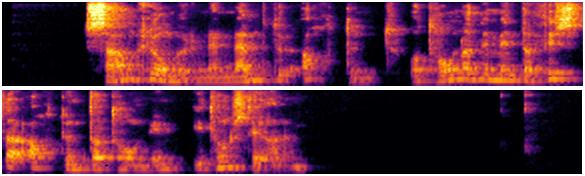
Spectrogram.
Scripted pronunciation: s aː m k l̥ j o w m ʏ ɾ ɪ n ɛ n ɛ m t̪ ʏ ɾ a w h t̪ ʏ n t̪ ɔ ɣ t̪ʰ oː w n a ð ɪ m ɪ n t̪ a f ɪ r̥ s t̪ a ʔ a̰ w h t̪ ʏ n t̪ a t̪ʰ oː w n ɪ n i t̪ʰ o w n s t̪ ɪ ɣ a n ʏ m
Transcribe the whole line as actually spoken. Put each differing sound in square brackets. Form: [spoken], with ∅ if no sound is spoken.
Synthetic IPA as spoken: s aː m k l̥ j o w m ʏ ɾ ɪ n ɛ n ɛ m t̪ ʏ ɾ a w h t̪ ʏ n t̪ ɔ ɣ t̪ʰ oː w n a ð ɪ m ɪ n t̪ a f ɪ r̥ s t̪ a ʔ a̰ w h t̪ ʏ n t̪ a t̪ʰ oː w n ɪ n i t̪ʰ o w n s t̪ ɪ ɣ a n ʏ m

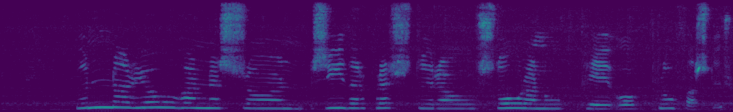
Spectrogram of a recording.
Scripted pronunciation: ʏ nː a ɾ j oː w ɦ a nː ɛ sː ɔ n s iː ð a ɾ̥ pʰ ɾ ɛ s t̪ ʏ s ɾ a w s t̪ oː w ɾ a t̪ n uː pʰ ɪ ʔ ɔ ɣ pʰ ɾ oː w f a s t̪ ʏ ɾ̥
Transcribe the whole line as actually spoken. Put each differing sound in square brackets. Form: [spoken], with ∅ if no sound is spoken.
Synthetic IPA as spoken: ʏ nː a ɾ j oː w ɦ a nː ɛ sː ɔ n s iː ð a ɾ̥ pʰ ɾ ɛ s t̪ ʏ [∅] ɾ a w s t̪ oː w ɾ a [∅] n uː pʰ ɪ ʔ ɔ ɣ pʰ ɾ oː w f a s t̪ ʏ ɾ̥

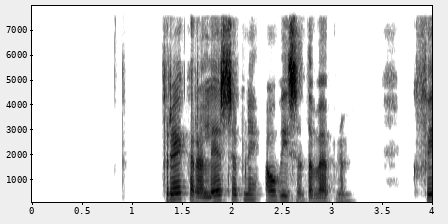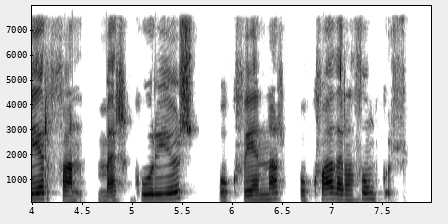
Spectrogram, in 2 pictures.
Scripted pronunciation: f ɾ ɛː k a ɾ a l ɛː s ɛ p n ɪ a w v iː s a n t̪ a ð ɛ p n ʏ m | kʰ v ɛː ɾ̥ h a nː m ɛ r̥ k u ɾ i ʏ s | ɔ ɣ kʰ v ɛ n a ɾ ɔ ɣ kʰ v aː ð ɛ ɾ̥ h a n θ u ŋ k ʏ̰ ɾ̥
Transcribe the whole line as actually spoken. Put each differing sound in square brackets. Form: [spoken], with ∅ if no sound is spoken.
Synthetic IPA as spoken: f ɾ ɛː k a ɾ a l ɛː s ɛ p n ɪ a w v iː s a n t̪ a [v] ɛ p n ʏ m | kʰ v ɛː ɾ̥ [f] a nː m ɛ r̥ k u ɾ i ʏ s | ɔ ɣ kʰ v [ɛː] n a ɾ ɔ ɣ kʰ v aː ð ɛ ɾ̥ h a n θ u ŋ k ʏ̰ ɾ̥

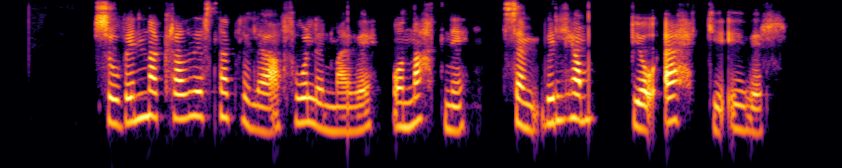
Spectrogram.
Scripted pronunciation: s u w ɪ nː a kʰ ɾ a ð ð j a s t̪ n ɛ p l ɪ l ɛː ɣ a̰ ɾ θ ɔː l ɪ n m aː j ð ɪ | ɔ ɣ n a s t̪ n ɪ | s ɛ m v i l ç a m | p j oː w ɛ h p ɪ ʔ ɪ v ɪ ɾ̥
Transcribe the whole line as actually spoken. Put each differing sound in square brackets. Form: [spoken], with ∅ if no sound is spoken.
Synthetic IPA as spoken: s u [v] ɪ nː a kʰ ɾ a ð ð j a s t̪ n ɛ p l ɪ l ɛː ɣ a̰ [∅] θ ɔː l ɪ n m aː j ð ɪ | ɔ ɣ n a [h] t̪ n ɪ | s ɛ m v [ɪ] l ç a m | p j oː w ɛ h [c] ɪ ʔ ɪ v ɪ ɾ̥

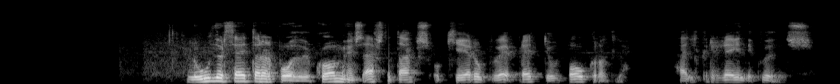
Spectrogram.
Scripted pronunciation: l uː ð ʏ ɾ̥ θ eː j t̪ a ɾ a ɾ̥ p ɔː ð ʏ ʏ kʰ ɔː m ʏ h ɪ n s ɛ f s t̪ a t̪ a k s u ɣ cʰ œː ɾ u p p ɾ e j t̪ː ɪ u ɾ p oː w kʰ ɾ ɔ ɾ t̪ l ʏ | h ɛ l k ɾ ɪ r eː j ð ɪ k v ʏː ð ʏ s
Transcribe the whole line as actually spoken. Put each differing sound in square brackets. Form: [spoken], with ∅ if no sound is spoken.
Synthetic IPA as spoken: l uː ð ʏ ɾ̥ θ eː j t̪ a ɾ a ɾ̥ p ɔː ð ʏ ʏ kʰ ɔː m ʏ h ɪ n s ɛ f s t̪ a t̪ a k s [ɔ] ɣ cʰ [ɛː] ɾ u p p ɾ e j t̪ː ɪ u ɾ p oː w [k] ɾ ɔ [∅] t̪ l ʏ | h ɛ l k ɾ ɪ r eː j ð ɪ k v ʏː ð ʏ s

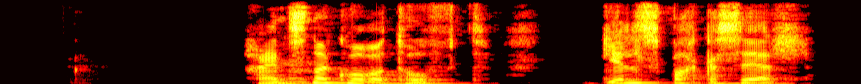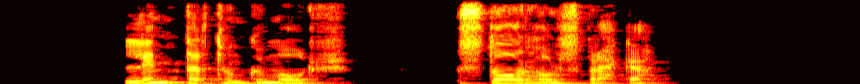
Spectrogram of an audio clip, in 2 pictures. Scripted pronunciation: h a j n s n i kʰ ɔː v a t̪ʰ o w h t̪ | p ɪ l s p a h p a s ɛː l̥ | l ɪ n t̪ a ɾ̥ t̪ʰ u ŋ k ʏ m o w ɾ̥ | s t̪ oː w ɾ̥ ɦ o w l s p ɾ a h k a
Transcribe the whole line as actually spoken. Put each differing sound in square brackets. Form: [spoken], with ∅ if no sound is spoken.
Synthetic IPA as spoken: h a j n s n [a] kʰ ɔː v a t̪ʰ o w [f] t̪ | [c] ɪ l s p a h [k] a s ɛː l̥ | l ɪ n t̪ a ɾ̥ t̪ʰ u ŋ k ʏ m o w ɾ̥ | s t̪ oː w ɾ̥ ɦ o w l s p ɾ [ɛ] h k a

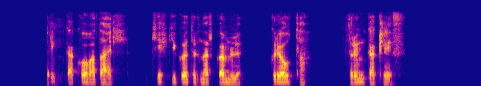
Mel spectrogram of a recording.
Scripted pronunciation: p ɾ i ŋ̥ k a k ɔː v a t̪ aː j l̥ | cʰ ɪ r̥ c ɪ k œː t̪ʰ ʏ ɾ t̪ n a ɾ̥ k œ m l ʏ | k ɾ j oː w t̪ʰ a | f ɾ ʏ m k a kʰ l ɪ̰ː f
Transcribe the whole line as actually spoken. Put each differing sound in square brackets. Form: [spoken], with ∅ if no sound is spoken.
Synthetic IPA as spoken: p ɾ i ŋ̥ k a [kʰ] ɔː v a t̪ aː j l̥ | cʰ ɪ r̥ c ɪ k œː [t̪] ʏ ɾ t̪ n a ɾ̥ k œ m l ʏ | k ɾ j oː w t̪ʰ a | [θ] ɾ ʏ [ŋ] k a kʰ l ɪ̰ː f

